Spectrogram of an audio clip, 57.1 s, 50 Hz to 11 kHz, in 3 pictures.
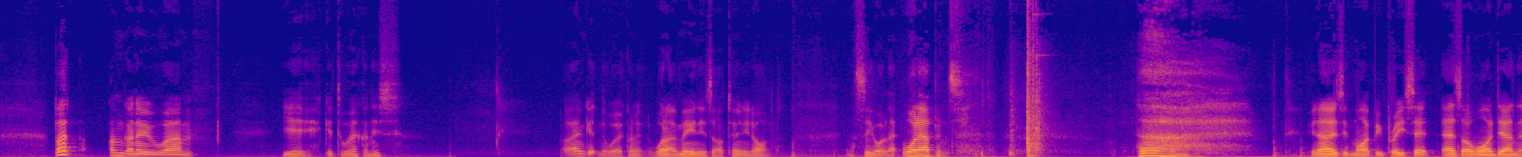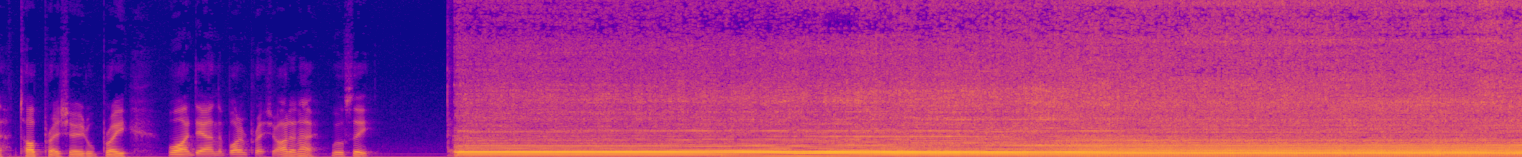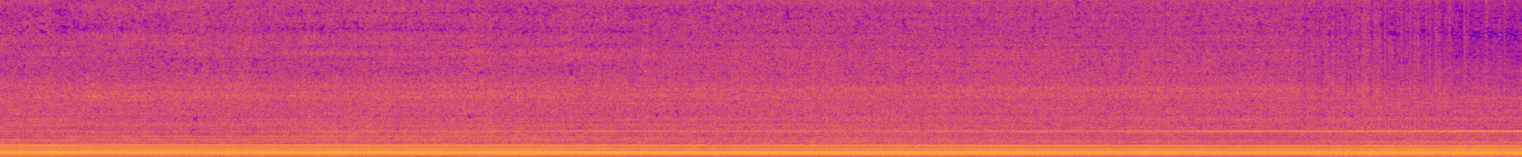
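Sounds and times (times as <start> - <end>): piston air compressor running: 24.6 - 57.0.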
